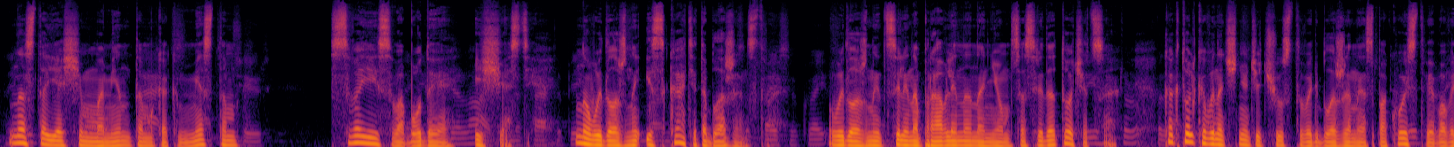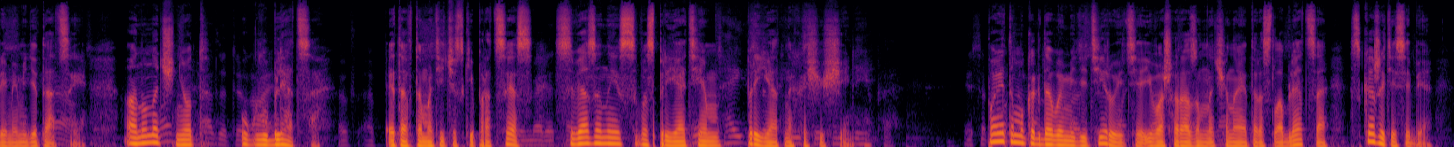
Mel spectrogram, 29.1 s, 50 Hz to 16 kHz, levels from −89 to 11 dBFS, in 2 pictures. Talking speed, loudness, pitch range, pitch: 105 wpm, -22 LUFS, 95-125 Hz, 105 Hz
